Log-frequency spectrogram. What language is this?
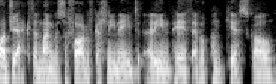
Welsh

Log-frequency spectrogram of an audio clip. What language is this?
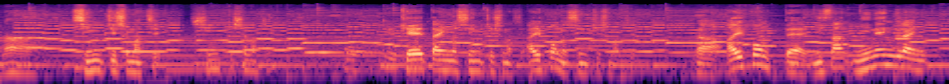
Japanese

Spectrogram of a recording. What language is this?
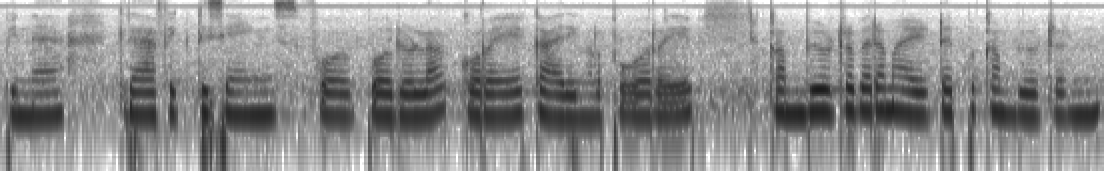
Malayalam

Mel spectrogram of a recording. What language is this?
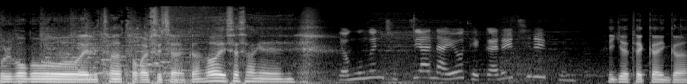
Korean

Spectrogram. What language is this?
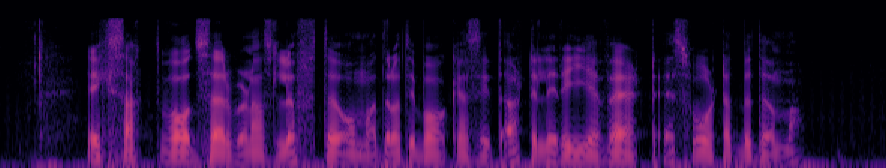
Swedish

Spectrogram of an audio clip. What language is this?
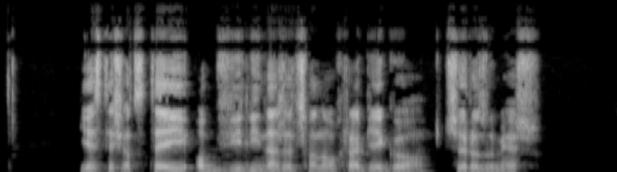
Polish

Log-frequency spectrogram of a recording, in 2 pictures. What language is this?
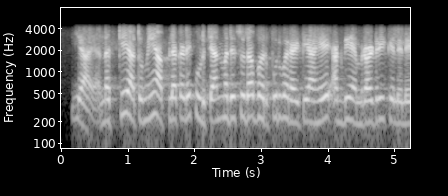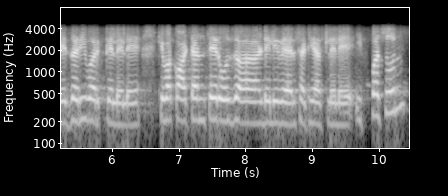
Marathi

